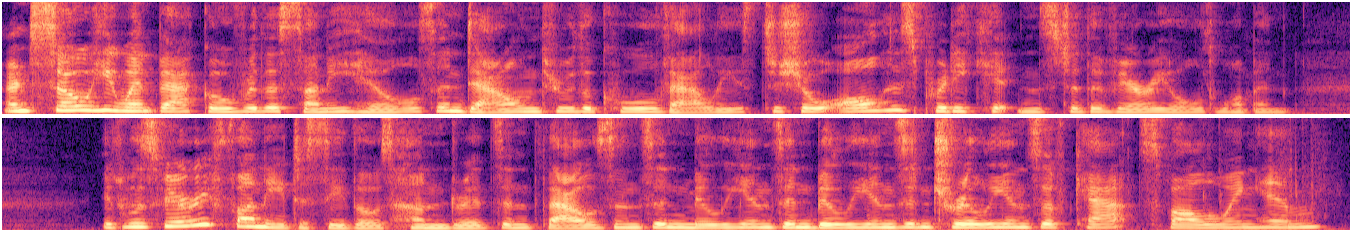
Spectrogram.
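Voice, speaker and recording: In a mid-range voice, a woman narrates a picture book with expressive emphasis, shaping each phrase carefully for a young audience.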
